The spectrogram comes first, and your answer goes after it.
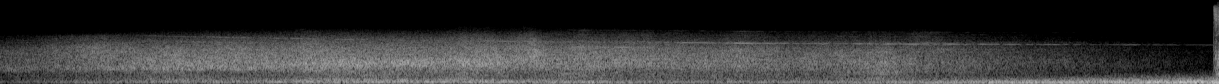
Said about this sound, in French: veuillez attacher vos ceintures pour le décollage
